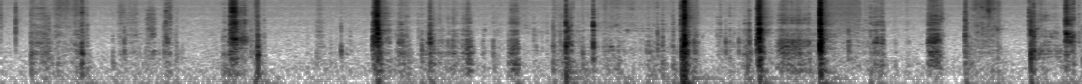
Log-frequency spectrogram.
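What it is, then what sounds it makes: Cardboard box tapped and rubbed. Fingertips tap and rub the sides and top of a small, hollow, closed printed cardboard Funko Pop box holding a Super Saiyan Rose Goku Black figure. Soft dry rubbing and scraping runs under about a dozen sharp, irregular taps that decay almost instantly. Some taps carry a bright papery crackle.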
